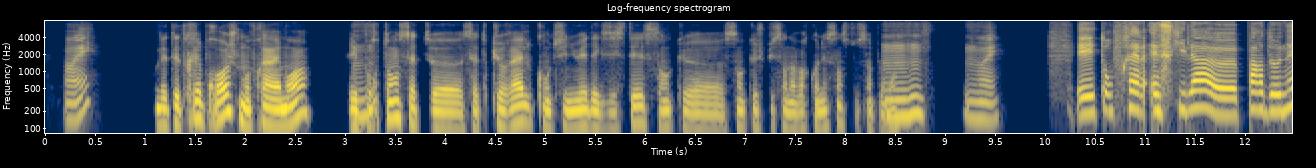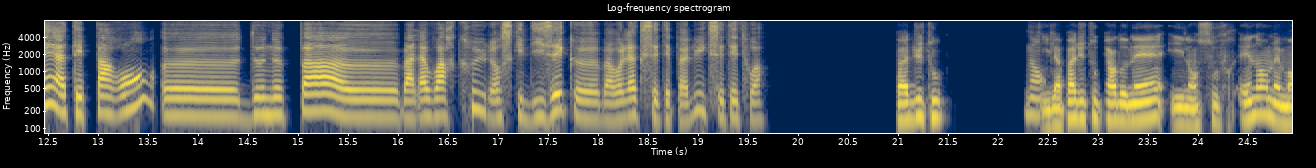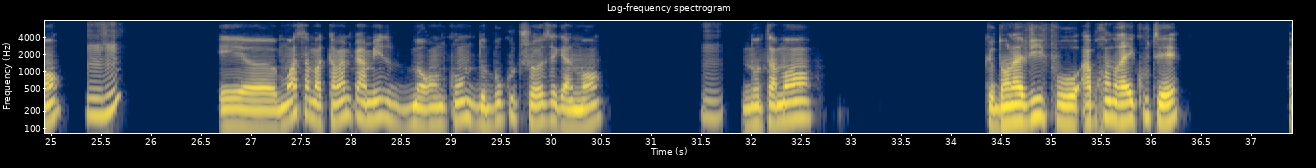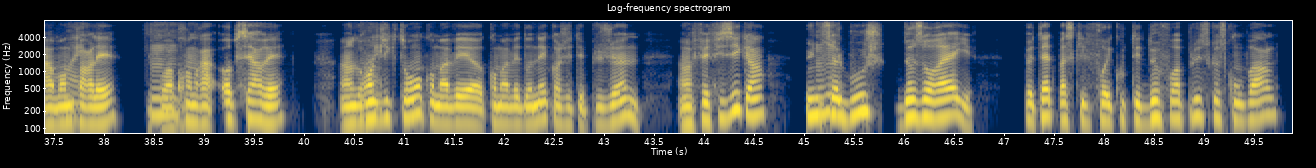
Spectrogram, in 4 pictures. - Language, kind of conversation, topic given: French, podcast, Comment reconnaître ses torts et s’excuser sincèrement ?
- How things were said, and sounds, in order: tapping; other background noise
